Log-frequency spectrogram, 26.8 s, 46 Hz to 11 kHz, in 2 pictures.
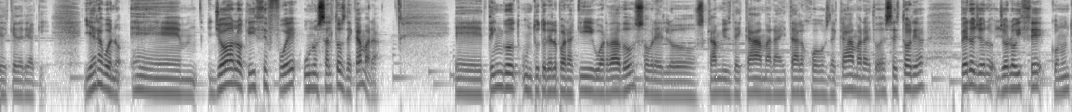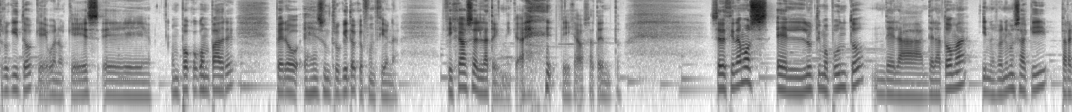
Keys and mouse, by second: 26.0 click.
